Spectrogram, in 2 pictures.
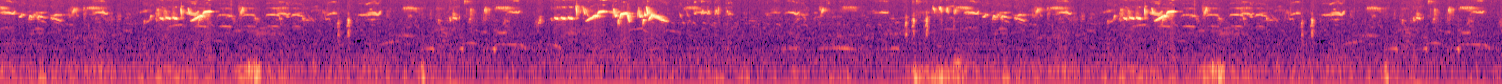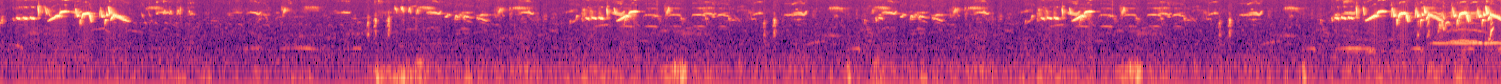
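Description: Small birds chirping: short clusters of high, quick chirps every few seconds, with a louder, busier burst near the end.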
